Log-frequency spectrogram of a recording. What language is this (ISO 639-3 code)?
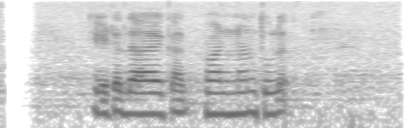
sin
